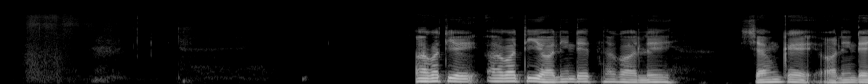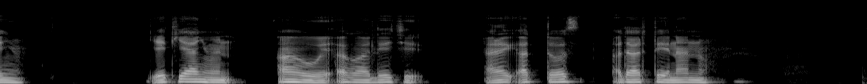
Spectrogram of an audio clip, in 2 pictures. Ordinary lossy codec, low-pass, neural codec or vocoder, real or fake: none; 10.8 kHz; none; real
